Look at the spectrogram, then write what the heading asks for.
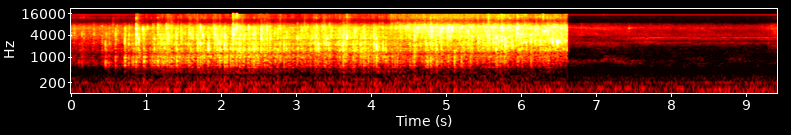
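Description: Moong dal deep-frying in hot oil inside a mesh strainer: dense sizzling and crackling that cuts off suddenly about two-thirds of the way through.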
